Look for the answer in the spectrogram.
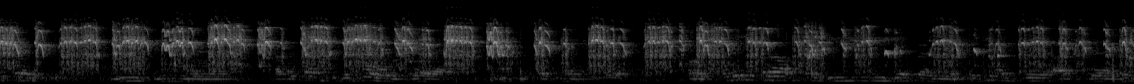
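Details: Young male cockatiel in a cage, singing persistently while courting and mating with an older female: a fast, steady run of harsh, rasping squawk-like notes, about two per second, continuing without pause.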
